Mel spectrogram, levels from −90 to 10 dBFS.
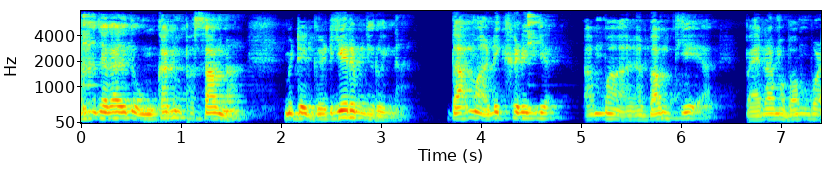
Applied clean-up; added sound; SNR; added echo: neural mask model DeepFilterNet 3.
